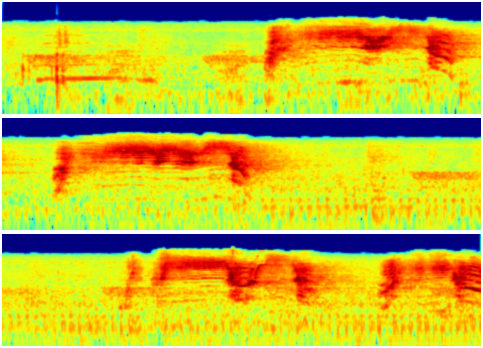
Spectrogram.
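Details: Monkey named Rainbow, very angry while protecting Lucie from Kachoy, gives loud harsh screams in bursts, each rising then falling, separated by quieter stretches with faint background noise.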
